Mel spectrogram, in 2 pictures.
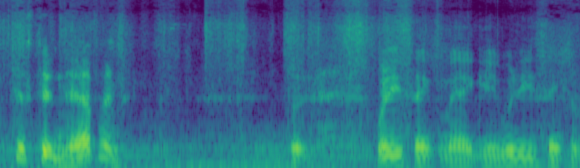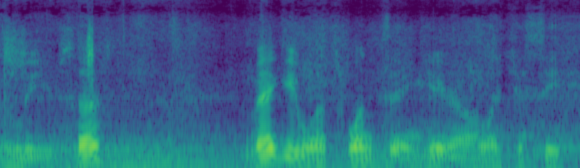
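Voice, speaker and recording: Over noticeable background noise, a man with a fairly low pitch speaks with long, frequent pauses. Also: ordinary pitch variation, moderate pace. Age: 70s. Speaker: vlogger. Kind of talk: casual vlog monologue. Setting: outdoors on a walk. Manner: conversational.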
